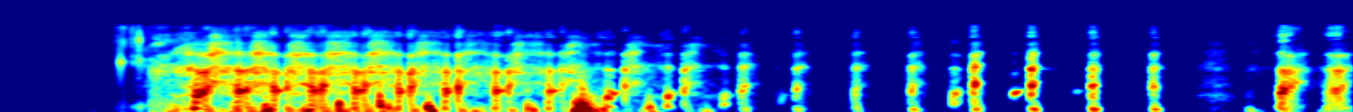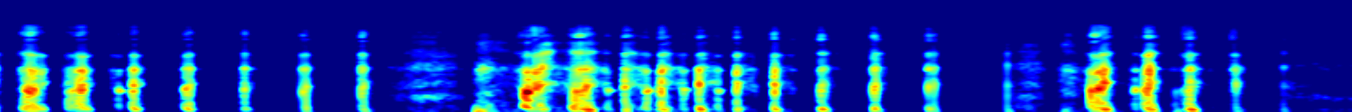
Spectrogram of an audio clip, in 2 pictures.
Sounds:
Laughter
